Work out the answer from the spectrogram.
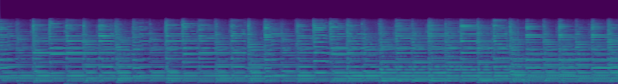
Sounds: strum
guitar
music
acoustic guitar

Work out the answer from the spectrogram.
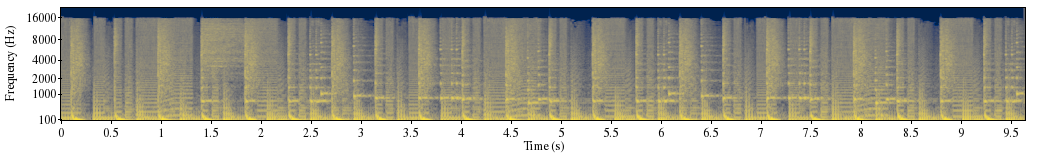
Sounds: music
electronic music
techno

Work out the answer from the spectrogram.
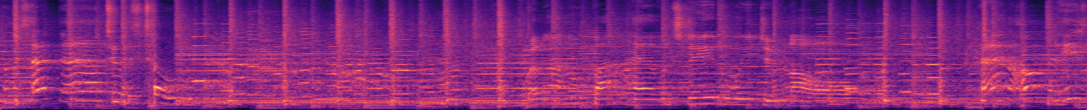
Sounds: music
male singing

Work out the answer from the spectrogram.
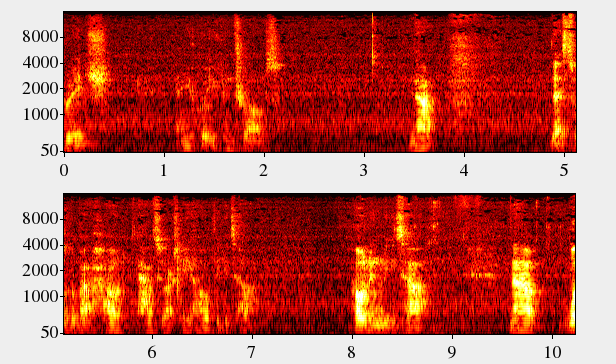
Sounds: speech

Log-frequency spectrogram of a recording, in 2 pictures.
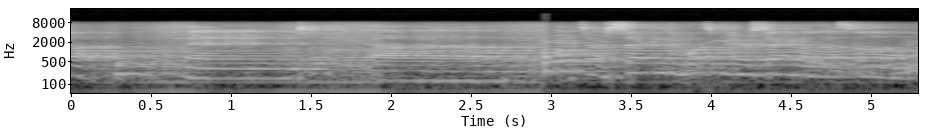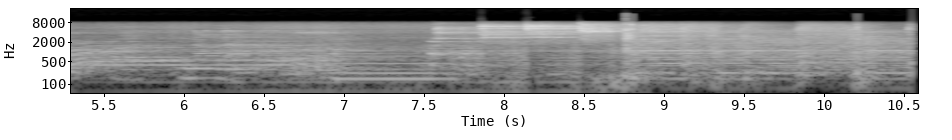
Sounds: speech
music

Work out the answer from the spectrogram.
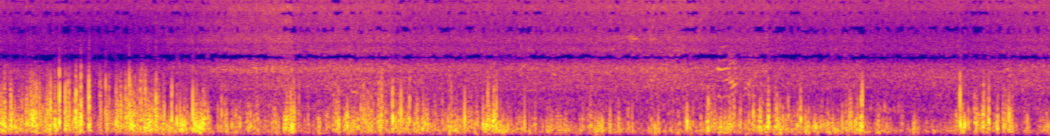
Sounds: speech

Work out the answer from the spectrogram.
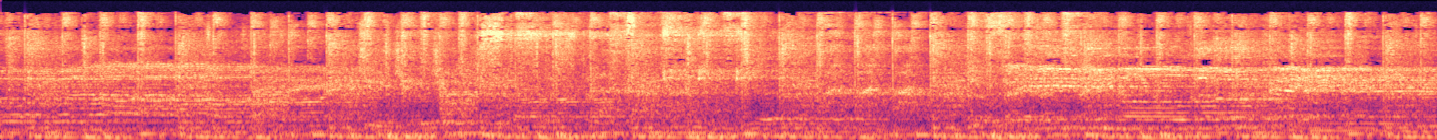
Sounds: music
middle eastern music
funk

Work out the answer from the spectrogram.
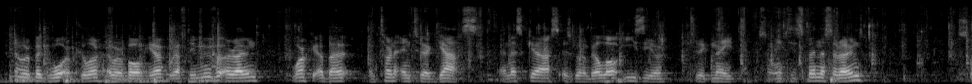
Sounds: speech

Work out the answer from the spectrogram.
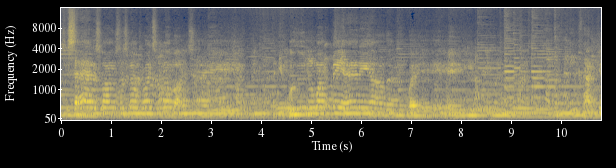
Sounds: music

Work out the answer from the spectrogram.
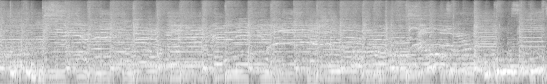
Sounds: independent music
country
bluegrass
music

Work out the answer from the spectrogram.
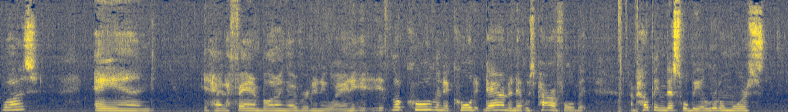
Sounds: speech

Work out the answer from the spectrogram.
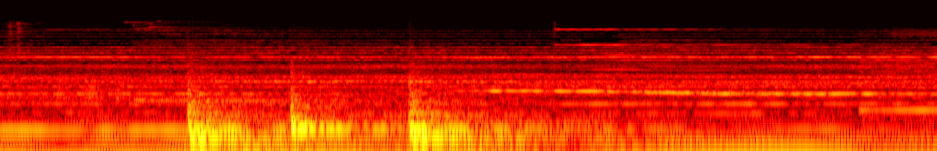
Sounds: music

